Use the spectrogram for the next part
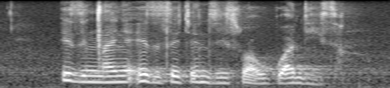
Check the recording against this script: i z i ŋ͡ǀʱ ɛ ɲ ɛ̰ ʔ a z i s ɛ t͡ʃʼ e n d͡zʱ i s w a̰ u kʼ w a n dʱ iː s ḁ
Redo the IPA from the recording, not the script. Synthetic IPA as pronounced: i z i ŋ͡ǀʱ ɛ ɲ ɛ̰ ʔ e z i s ɛ t͡ʃʼ e n d͡zʱ i s w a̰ u kʼ w a n dʱ iː s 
